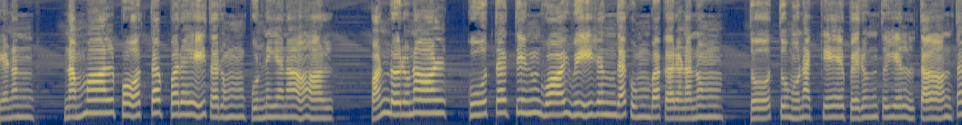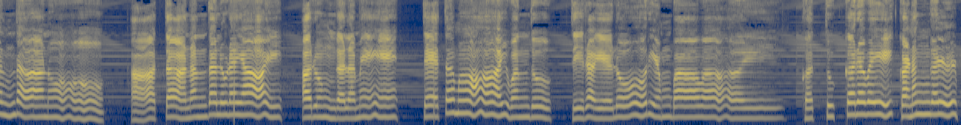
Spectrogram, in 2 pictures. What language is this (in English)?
Telugu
